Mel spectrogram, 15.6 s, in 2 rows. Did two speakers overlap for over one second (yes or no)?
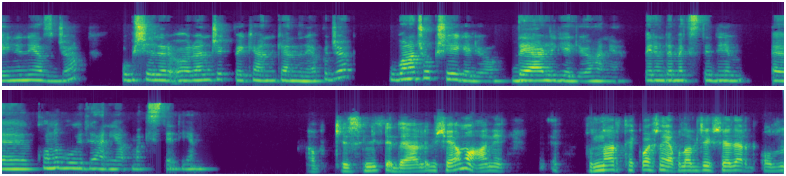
no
